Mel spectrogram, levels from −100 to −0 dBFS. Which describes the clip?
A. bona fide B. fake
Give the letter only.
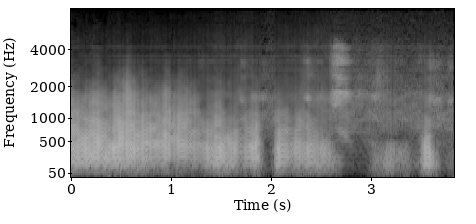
B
